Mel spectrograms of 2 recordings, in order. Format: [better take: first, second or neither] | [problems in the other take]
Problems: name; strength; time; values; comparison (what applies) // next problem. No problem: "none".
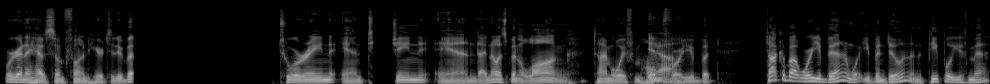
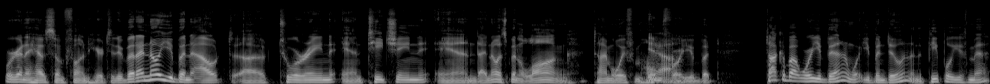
second | audio cutting out; at 1.5 s for 1.5 s and at 3.5 s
